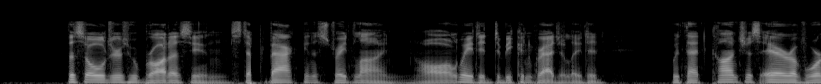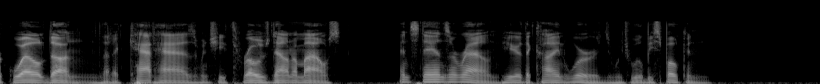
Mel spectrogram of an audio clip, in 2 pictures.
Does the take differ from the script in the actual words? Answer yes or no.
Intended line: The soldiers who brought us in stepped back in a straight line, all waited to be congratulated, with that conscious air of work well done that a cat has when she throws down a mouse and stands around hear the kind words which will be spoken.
no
